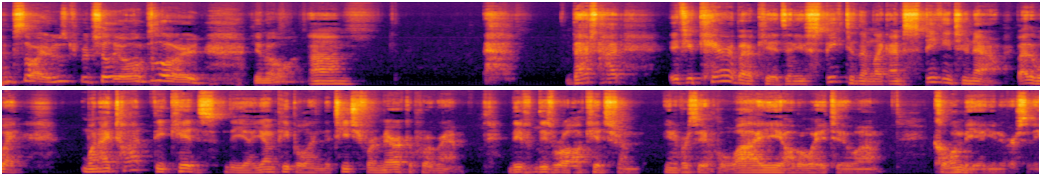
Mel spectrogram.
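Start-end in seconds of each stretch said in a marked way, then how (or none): 0.0-2.0 high-pitched, tearful delivery. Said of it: "kids break out in tears and say".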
